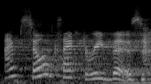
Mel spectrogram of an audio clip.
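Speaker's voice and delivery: self-mocking chirpy gush; mock excited. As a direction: gush it like a giddy reader. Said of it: "Me saying that as I'm all like".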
